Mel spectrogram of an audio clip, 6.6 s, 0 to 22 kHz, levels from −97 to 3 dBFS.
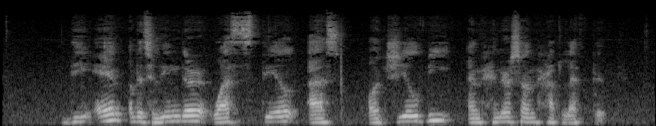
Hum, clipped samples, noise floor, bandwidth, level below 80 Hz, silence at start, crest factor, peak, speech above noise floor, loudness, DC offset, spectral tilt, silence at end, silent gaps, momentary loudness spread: none; under 0.1%; -62 dBFS; 14 kHz; -64 dBFS; 0.65 s; 18 dB; -12 dBFS; 33 dB; -30 LUFS; under 0.1%; -6 dB/octave; 0.5 s; none; 12 LU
